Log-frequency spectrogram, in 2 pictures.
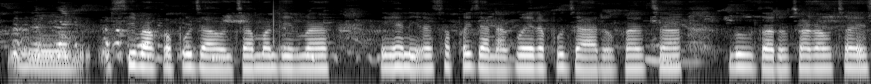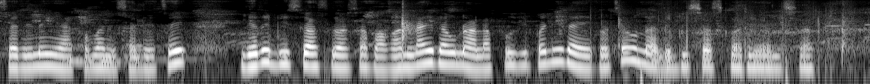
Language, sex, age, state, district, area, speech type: Nepali, female, 30-45, West Bengal, Jalpaiguri, urban, spontaneous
